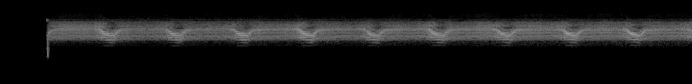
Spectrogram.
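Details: A scissor grinder cicada, a species found in Tennessee, gives a loud, high, steady buzz that pulses in a regular rhythm, said to sound like scissors grinding.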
